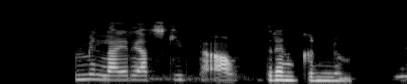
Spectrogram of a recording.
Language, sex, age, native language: Icelandic, female, 30-39, Polish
